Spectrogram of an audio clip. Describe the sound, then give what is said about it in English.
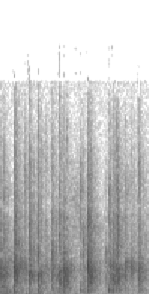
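Congregation clapping hands for the Lord at a church anointing service, many fairly faint claps in a loose, somewhat uneven rhythm. “Clap for the Lord Jesus.”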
